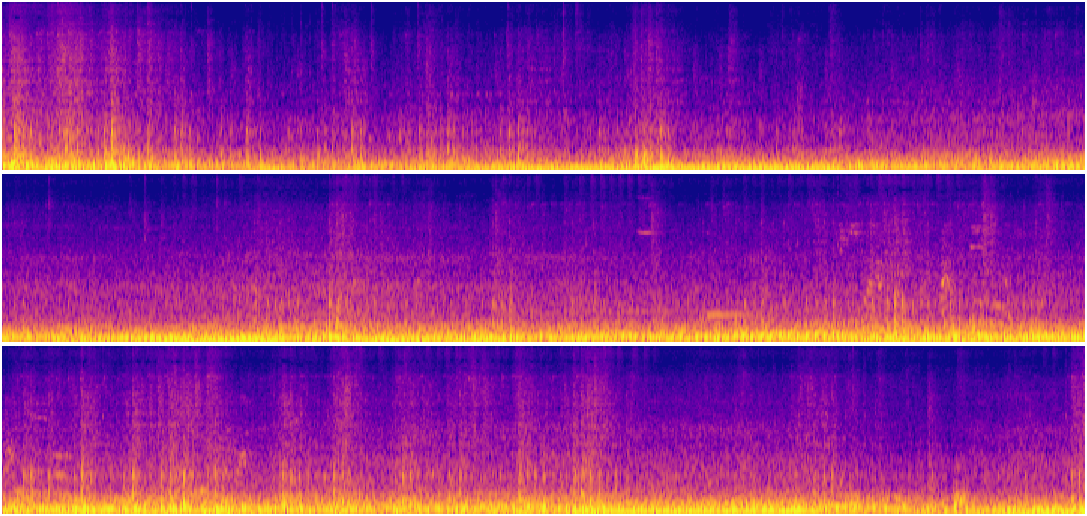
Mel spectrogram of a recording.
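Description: City bus engine heard from inside the cabin while the bus drives along, a low drone that shifts in pitch as it speeds up and eases off. Frequent rattles and knocks from the cabin run through it.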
